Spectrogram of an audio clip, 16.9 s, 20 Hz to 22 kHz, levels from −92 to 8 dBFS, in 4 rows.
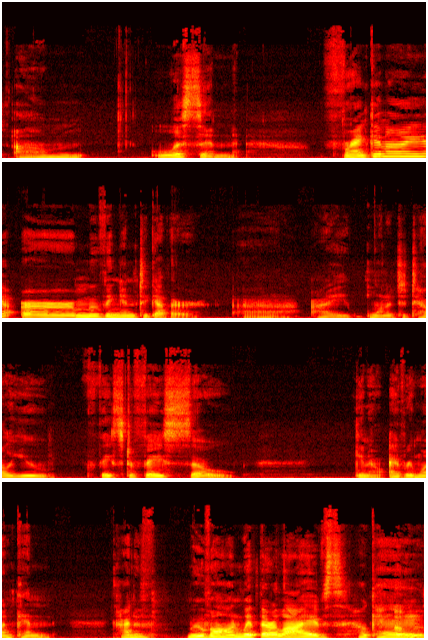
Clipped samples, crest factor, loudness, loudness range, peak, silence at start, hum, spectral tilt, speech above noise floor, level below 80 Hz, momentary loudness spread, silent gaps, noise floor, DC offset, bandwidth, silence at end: under 0.1%; 22 dB; -21 LUFS; 12 LU; 0 dBFS; 0.1 s; none; -5.5 dB/octave; 34 dB; -52 dBFS; 21 LU; none; -55 dBFS; under 0.1%; 19 kHz; 0 s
